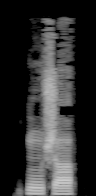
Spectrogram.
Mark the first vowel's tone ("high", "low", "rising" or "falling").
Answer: high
